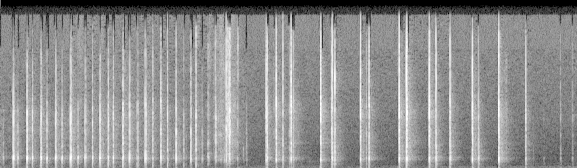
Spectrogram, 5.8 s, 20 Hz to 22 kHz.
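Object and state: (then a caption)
Plastic game case. Fast fingertip tapping on a plastic PS2 Final Fantasy game case, compared with a PS1 case. Many short, sharp, dry clicks with a hollow midrange tone are heard, dense and rapid at first, then slowing into a spaced rhythm.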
